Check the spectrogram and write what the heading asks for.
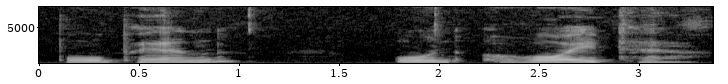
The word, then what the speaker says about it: Poppenreuter: Para poder decir este apellido lo dividimos en dos partes, Poppen und Reuter. Recordar que en fonética EU la decimos OI.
